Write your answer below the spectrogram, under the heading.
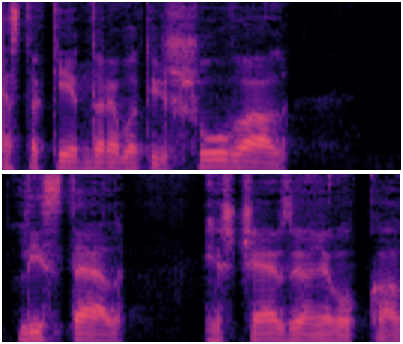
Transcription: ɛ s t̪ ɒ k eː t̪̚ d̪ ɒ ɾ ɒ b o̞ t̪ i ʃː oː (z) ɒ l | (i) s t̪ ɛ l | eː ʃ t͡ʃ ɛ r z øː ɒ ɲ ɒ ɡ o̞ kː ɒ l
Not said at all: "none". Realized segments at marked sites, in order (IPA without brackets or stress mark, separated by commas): v, i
